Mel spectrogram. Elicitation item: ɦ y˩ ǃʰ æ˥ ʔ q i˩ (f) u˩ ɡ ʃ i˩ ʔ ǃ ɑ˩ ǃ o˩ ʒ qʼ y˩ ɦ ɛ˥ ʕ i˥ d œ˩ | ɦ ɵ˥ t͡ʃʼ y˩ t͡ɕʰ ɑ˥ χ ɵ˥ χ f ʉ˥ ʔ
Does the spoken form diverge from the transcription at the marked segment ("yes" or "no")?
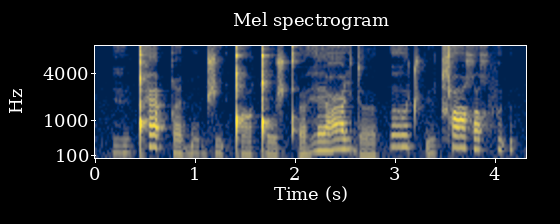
yes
